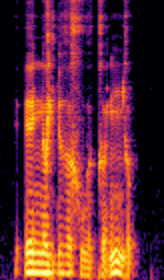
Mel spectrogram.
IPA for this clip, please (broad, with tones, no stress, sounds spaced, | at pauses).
ʔ e˧ n ə˧ j ɗ ɨ˧ ə̯ x u˨˩ ə̯ k ə̰˧˥ n ɲ ə˨˩ p̚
